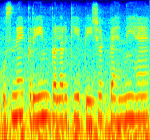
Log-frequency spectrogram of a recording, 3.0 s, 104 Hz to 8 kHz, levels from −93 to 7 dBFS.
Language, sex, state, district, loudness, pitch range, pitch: Hindi, female, Punjab, Fazilka, -13 LUFS, 170-200 Hz, 190 Hz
